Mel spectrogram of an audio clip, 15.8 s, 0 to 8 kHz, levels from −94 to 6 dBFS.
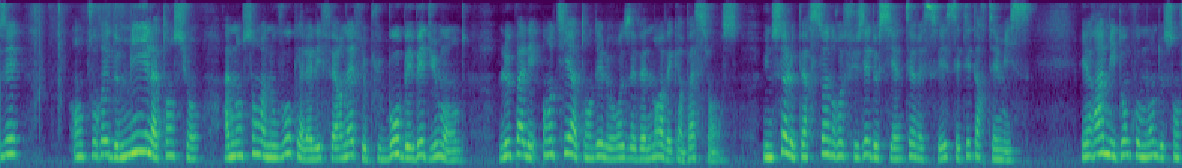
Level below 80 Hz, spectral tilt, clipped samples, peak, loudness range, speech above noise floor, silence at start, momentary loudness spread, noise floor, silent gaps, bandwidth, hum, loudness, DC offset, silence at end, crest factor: -68 dBFS; -5 dB/octave; under 0.1%; -8 dBFS; 3 LU; 30 dB; 0 s; 11 LU; -53 dBFS; none; 7.6 kHz; 60 Hz at -55 dBFS; -24 LUFS; under 0.1%; 0 s; 16 dB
